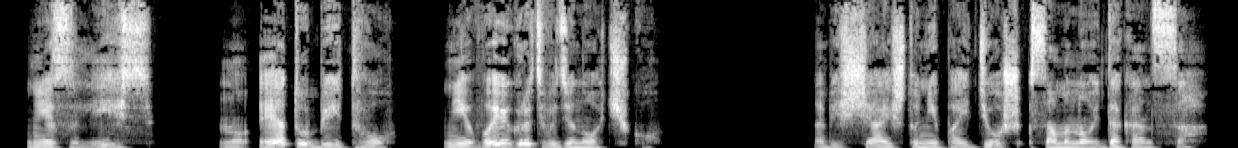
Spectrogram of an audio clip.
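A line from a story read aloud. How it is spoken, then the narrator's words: Trembling plea. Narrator (Russian): дрожащим голосом попросила Руми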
